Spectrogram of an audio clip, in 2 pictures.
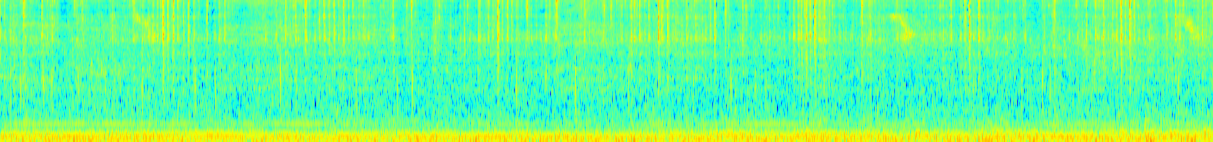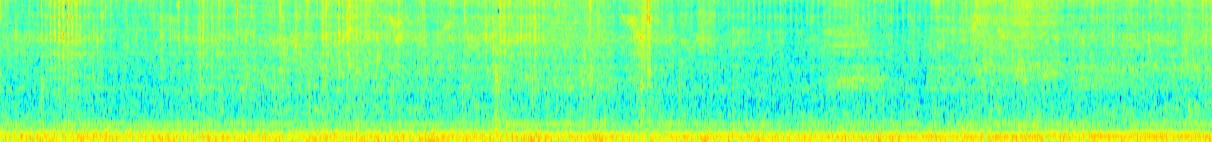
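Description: Bicycle ride on a paved path: a steady low hum with road and tyre noise, and a few faint ticks.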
